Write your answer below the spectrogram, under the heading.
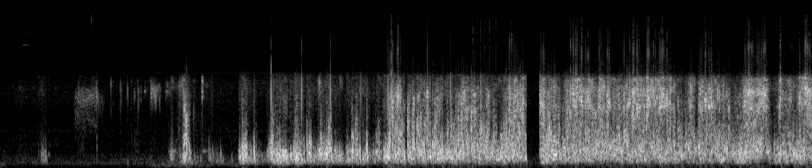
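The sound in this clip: Wind buffeting a microphone on a windy summit: a loud, steady roar of rushing noise that builds after a few quieter seconds, then runs on with one brief drop partway through.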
